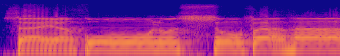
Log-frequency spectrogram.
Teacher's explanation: Sayaqu 2 harakat, lus lam baris depan terus naik di atas sin yang bersabdu, di situ ada lam syamsiah, lamnya tidak dibunyikan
